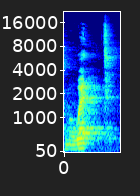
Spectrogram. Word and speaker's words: Moët: T is pronounced Moët and Chandon.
